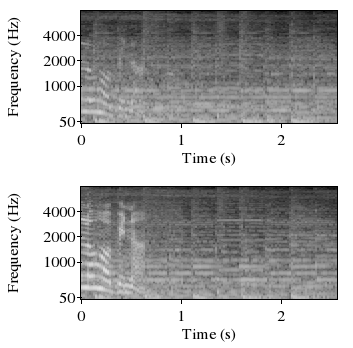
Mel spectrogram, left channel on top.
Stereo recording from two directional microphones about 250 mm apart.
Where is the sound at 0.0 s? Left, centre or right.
Right.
